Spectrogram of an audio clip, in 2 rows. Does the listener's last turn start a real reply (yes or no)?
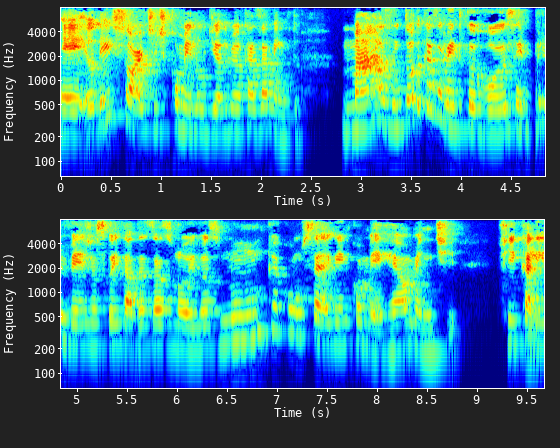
no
